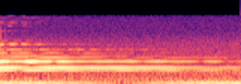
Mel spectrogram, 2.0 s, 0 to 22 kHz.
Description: Crystal Sound Effect
crystal.mp3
